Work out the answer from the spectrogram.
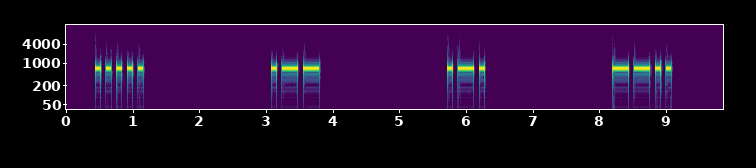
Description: Morse code, heard as a keyed tone, about 15 wpm, spaced as for 4 wpm, 700 Hz. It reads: 5WRZ
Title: USA Call Signs - 5 Characters - 8x Character Spacing - 15wpm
